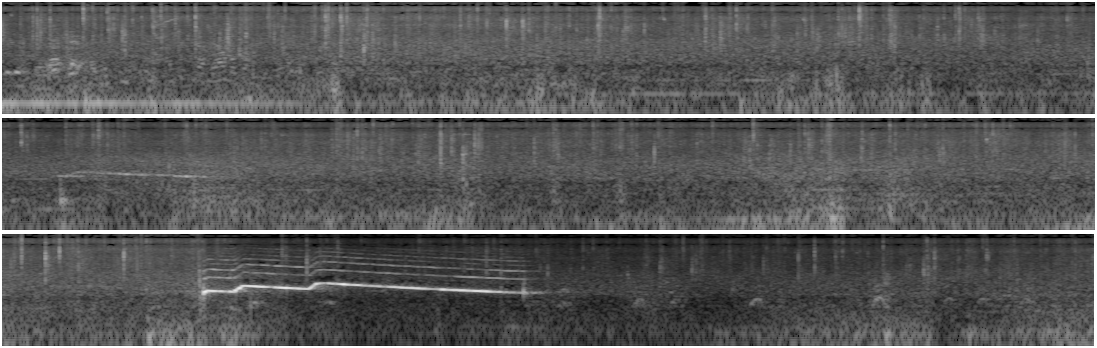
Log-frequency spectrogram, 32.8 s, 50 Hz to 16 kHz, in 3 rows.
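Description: A burning RV, the fire crackling and popping steadily. About 24 seconds in, an emergency vehicle's siren sounds loudly: two quick rising whoops, then a long falling wind-down lasting about two seconds.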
